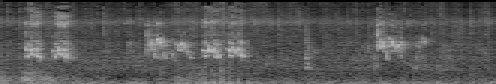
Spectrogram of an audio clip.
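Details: Budgerigar calling in a chick-like manner meant to make other budgies answer: short bright warbled chirps in quick pairs, several bursts spaced about a second apart, light background hiss.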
